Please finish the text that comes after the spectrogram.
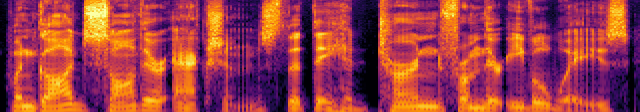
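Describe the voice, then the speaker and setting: A man reading scripture as an audiobook narrator in a measured, solemn, dramatic storytelling style. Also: fairly low pitch, big pitch swings, darkish tone, no echo, clean studio sound.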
